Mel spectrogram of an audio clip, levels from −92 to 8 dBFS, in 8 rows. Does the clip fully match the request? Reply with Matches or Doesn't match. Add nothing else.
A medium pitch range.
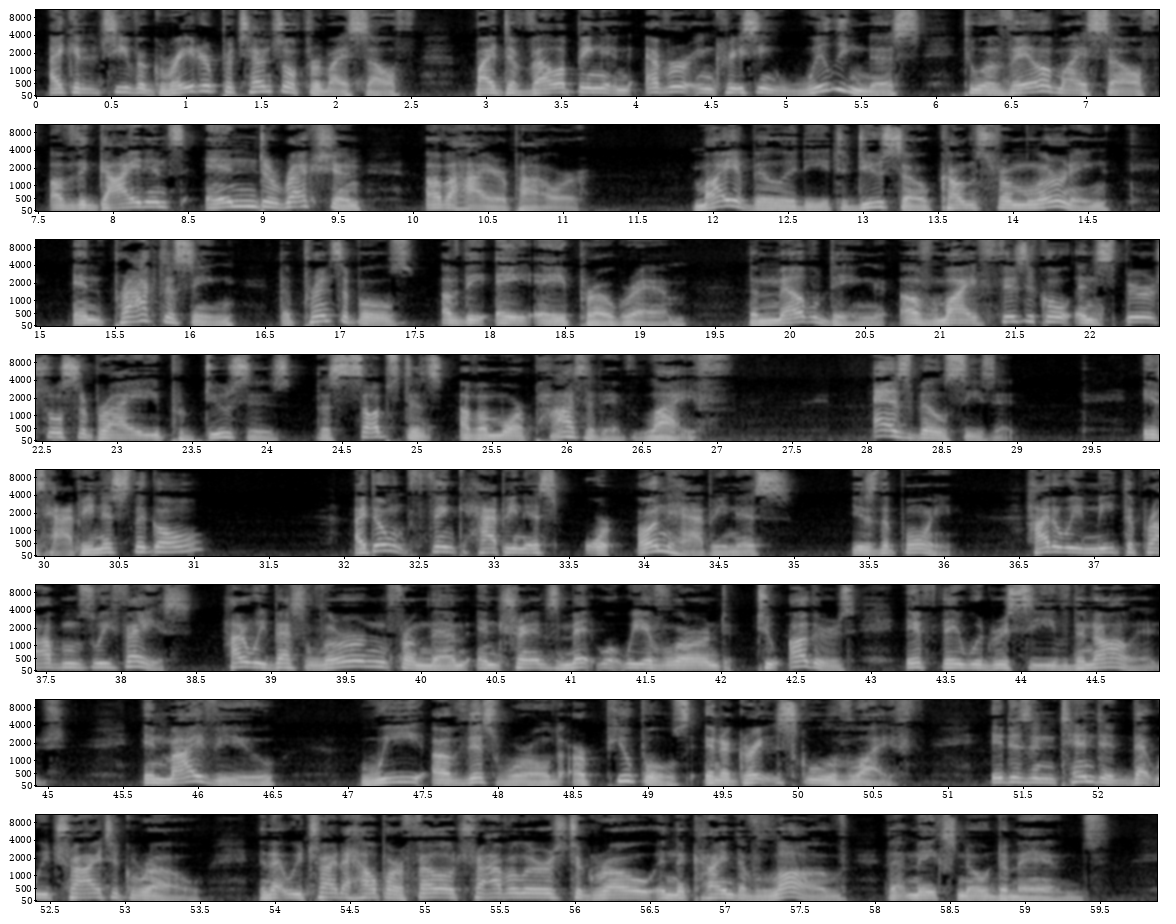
Doesn't match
